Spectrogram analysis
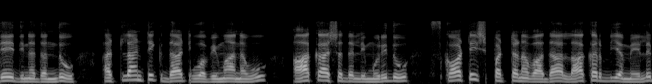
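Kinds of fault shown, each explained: CD skip: The laser lost its track and landed on another turn of the disc's spiral, so playback muted very briefly and resumed from a different point. At 1.90 s, after "ದಿನದಂದು ಅಟ್ಲಾಂಟಿಕ್", a cut of a few milliseconds breaks the speech before "ವಿಮಾನವು ಆಕಾಶದಲ್ಲಿ ಮುರಿದು ಸ್ಕಾಟಿಷ್".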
